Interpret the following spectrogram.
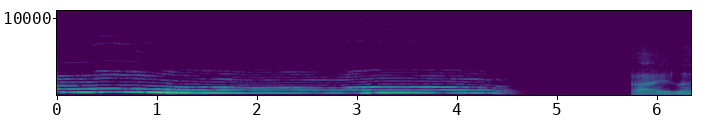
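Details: Pet dog howling along with the howling heard at the end of a favourite TV show; a long sustained howl of about four and a half seconds that dips then holds level, a pause, then another wavering howl begins, indoors.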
